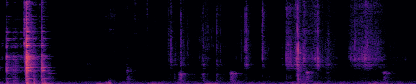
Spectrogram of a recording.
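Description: Crafting handling noises: a sharp clack about a third of a second in, as a hot glue gun is set down in a ceramic tray, then light clicks and a brief rustle as plastic artificial leaves are worked into a small pot.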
